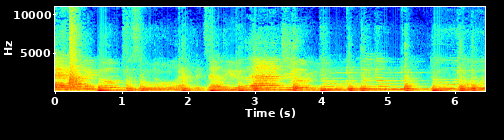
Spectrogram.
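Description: Female choir singing in close harmony, with a steady low drum beat thumping under the voices and a few sharp hits.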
